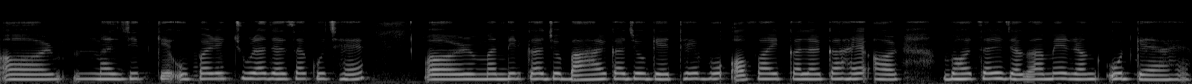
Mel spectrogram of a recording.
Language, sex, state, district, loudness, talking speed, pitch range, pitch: Hindi, female, Uttar Pradesh, Budaun, -34 LUFS, 160 wpm, 240-255 Hz, 250 Hz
